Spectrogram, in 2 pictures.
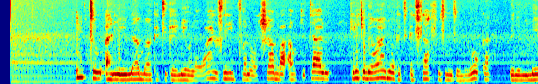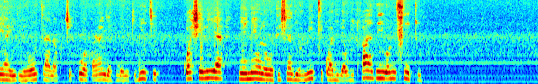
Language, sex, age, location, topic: Swahili, female, 25-35, Dar es Salaam, agriculture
